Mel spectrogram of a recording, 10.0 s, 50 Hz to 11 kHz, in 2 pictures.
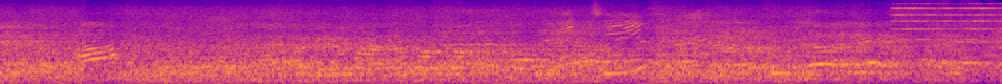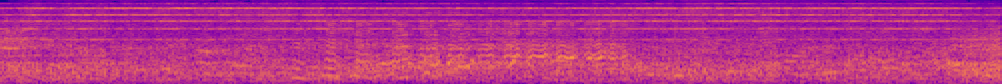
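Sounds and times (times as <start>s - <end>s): stadium crowd din: 0.0s - 10.0s
high-pitched ringing tone: 4.4s - 10.0s.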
